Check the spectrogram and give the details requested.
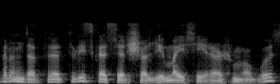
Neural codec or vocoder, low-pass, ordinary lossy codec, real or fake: codec, 16 kHz, 2 kbps, FunCodec, trained on LibriTTS, 25 frames a second; 7.2 kHz; MP3, 32 kbps; fake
